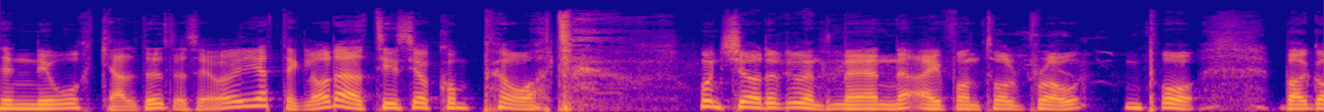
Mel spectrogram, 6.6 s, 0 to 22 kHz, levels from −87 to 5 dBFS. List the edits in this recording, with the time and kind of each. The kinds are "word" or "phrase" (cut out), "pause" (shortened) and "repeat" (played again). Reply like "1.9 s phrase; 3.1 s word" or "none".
none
